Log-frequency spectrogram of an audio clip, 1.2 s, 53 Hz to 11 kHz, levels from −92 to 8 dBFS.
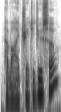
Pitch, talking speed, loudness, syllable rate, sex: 125 Hz, 245 wpm, -15 LUFS, 6.1 syllables/s, male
